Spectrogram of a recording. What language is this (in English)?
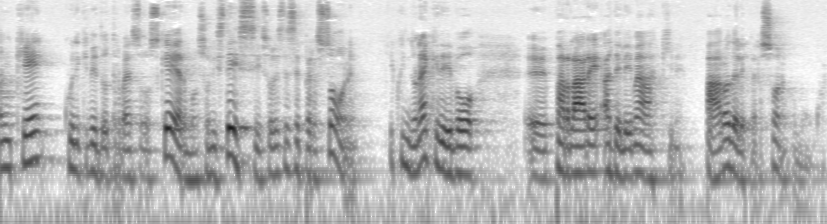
Italian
